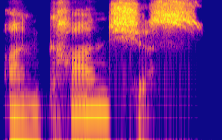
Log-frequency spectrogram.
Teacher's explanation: Unconscious. 3 syllables. Unconscious. Put the stress on the second syllable. Con. Unconscious.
